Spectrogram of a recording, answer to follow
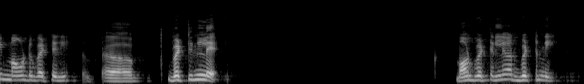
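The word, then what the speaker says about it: Whitney: वेटिनले, mount वेटिनले और विटनी, विटनी pronunciation में guys it's विटनी, mount विटनी दिख रहा है यहाँ पर।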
